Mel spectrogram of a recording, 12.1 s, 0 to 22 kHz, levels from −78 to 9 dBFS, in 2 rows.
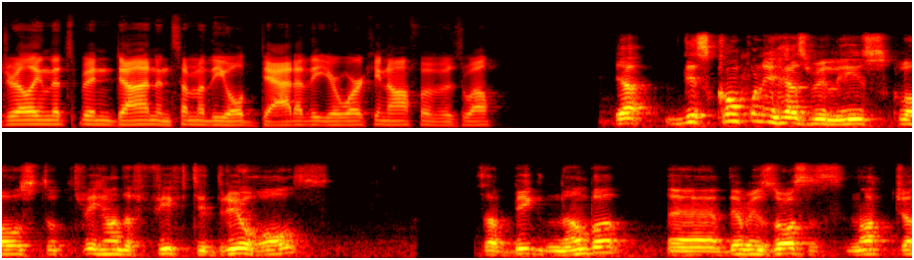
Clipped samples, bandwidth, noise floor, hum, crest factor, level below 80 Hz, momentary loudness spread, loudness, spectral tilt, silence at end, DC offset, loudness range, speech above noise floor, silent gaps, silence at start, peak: under 0.1%; 11.5 kHz; -56 dBFS; none; 16 dB; -50 dBFS; 11 LU; -17 LUFS; -5 dB/octave; 0 s; under 0.1%; 5 LU; 39 dB; 3.50-3.98 s; 0 s; 0 dBFS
